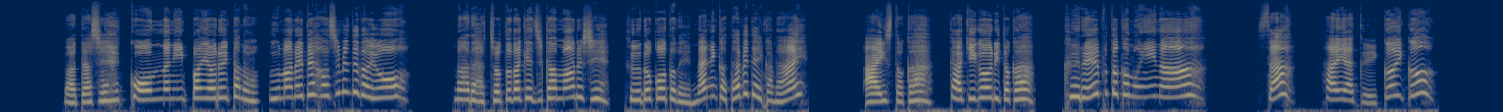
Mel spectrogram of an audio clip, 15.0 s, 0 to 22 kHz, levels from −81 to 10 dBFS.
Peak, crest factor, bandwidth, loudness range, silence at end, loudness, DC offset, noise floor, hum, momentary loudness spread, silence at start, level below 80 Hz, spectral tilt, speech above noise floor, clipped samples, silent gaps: -6 dBFS; 18 dB; over 20 kHz; 2 LU; 0.65 s; -23 LUFS; under 0.1%; -88 dBFS; none; 8 LU; 0.65 s; -54 dBFS; -1 dB/octave; 64 dB; under 0.1%; none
